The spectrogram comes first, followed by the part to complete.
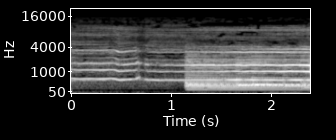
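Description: A woman singing a long held note. Instrumental accompaniment comes in under it about a second in, and the sound grows louder.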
